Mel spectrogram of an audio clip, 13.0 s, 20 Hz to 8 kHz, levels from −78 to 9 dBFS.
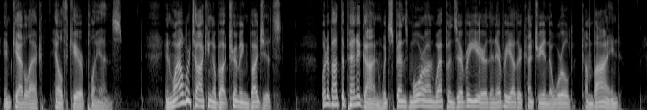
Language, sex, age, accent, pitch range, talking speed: English, male, 60-79, American, 110-140 Hz, 145 wpm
